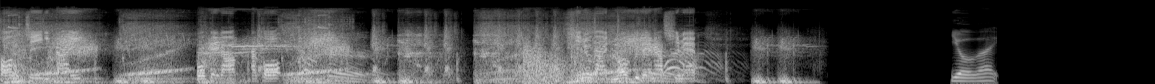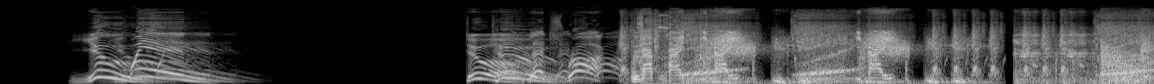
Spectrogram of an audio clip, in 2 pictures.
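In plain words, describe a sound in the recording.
Fighting game sound effects of punches, kicks and energy bursts clash rapidly.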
